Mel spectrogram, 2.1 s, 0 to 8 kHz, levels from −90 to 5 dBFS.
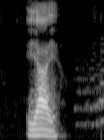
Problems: background sounds at intervals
